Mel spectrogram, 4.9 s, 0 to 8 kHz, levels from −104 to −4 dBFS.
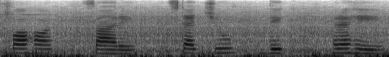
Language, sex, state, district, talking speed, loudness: Hindi, female, Chandigarh, Chandigarh, 60 wpm, -16 LUFS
